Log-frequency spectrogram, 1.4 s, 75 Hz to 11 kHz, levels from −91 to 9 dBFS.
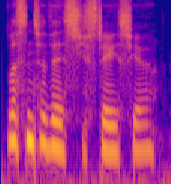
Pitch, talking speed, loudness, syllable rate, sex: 200 Hz, 170 wpm, -16 LUFS, 5.7 syllables/s, female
